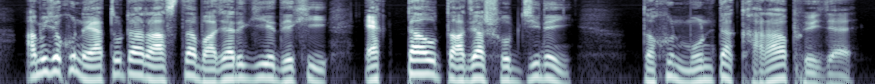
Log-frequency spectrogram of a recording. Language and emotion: Bengali, sad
